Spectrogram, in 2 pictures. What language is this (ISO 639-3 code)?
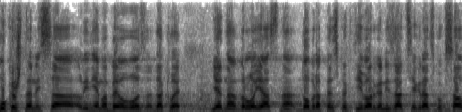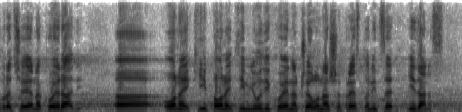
srp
